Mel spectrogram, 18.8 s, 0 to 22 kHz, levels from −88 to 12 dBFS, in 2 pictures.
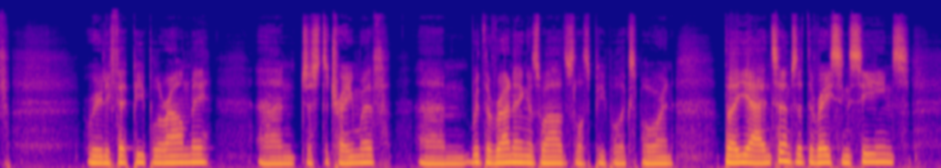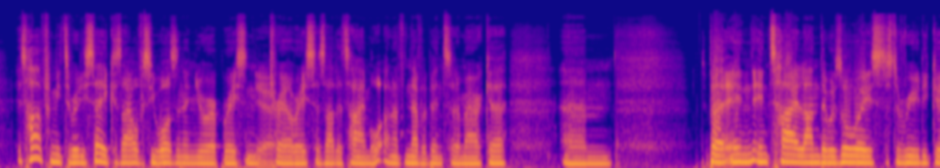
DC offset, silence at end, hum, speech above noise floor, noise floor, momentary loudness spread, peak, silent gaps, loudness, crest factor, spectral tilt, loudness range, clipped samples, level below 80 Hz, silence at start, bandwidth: under 0.1%; 0 s; none; 31 dB; -47 dBFS; 9 LU; -2 dBFS; none; -16 LUFS; 14 dB; -6 dB/octave; 4 LU; under 0.1%; -40 dBFS; 0 s; 14.5 kHz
